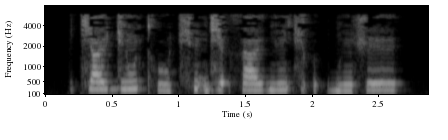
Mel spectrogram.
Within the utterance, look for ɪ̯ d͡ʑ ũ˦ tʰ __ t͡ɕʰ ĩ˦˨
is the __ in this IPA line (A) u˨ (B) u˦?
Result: A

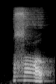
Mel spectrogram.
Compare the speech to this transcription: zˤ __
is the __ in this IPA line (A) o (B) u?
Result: A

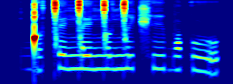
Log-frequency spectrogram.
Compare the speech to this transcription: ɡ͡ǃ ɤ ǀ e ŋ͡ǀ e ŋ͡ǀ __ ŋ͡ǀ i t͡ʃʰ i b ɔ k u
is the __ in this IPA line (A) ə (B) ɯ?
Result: B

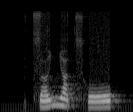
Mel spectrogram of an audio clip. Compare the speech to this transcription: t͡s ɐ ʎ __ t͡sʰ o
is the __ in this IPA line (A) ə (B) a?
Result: B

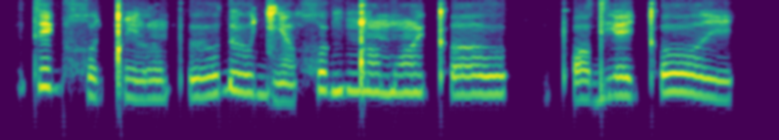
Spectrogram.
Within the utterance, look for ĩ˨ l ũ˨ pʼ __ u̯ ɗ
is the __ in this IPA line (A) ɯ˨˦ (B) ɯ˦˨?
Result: A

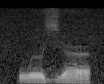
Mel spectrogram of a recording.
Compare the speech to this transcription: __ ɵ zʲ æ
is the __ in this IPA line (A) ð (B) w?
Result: B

